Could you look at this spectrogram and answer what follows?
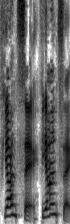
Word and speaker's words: fiancé: In American English, we tend to stress the last syllable. Fiancé. Fiancé. I have to say I tend to pronounce it with stress on the second syllable.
